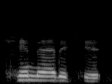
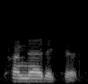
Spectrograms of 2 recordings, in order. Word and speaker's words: Connecticut: It's not Connecticut, it's Connecticut. And I'm going to tell you where I learned that.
